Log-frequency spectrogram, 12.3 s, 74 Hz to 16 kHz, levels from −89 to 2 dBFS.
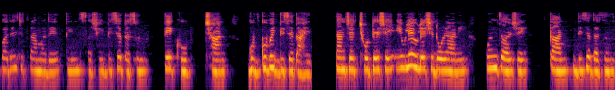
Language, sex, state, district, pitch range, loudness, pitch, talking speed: Marathi, female, Maharashtra, Dhule, 230-260 Hz, -18 LUFS, 240 Hz, 120 wpm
